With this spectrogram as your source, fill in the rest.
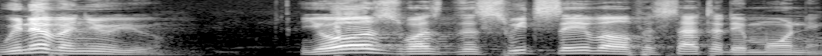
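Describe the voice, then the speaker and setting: A man at a moderate pace with lively intonation. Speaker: spoken word poet. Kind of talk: live comic poetry performance. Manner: mock-solemn, playful.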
